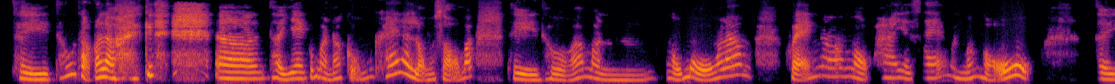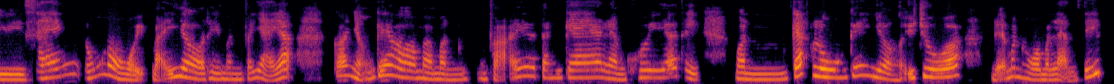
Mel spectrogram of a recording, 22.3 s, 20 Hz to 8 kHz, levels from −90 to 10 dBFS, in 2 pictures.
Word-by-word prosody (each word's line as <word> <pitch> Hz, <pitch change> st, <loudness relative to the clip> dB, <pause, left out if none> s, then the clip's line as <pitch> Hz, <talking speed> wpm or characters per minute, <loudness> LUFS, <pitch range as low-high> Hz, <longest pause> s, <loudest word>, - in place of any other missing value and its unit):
Thì 200 Hz, -4 st, +4 dB
thú 350 Hz, +4 st, 0 dB
thật -, -, +4 dB
á 250 Hz, -, +6 dB
là 275 Hz, -4 st, +9 dB, 0.3 s
cái, 350 Hz, -, +5 dB, 0.6 s
ờ, 225 Hz, -2 st, +6 dB
thời 210 Hz, -7 st, +2 dB
gian 225 Hz, +1 st, +2 dB
của 265 Hz, -, -2 dB
mình 225 Hz, -6 st, -1 dB
nó 225 Hz, +3 st, -2 dB
cũng 245 Hz, +7 st, -5 dB
khá 310 Hz, +3 st, -4 dB
là 360 Hz, -, +7 dB
lộn 195 Hz, -8 st, +2 dB
xộn 220 Hz, -, -1 dB
á. 270 Hz, -, +3 dB, 0.4 s
Thì 185 Hz, -4 st, +3 dB
thường 185 Hz, -4 st, -1 dB
á, 235 Hz, +7 st, -1 dB
mình 210 Hz, -7 st, -2 dB, 0.5 s
ngủ 200 Hz, -6 st, 0 dB
muộn 235 Hz, -6 st, +3 dB
lắm, 330 Hz, +6 st, +2 dB, 0.4 s
khoảng, 285 Hz, -, +2 dB
ơ, 310 Hz, -2 st, -5 dB, 0.2 s
1:00-2:00 250 Hz, +1 st, -2 dB
sáng 245 Hz, +7 st, -4 dB
mình 245 Hz, -8 st, -5 dB
mới 230 Hz, +3 st, -2 dB
ngủ, 280 Hz, +4 st, +4 dB, 0.7 s
thì 190 Hz, -2 st, +1 dB
sáng 250 Hz, +4 st, -2 dB, 0.2 s
đúng 275 Hz, +11 st, -7 dB
rồi, 275 Hz, -, +1 dB
7:00 275 Hz, -7 st, +1 dB
thì 215 Hz, -3 st, -4 dB
mình 205 Hz, -1 st, -6 dB
phải 215 Hz, +2 st, -6 dB
dậy 245 Hz, -, -3 dB
á. -, -, +1 dB, 0.4 s
Có -, -, -1 dB
những 240 Hz, -2 st, -3 dB
cái -, -, 0 dB, 0.2 s
hôm 245 Hz, -2 st, -1 dB
mà 220 Hz, -, 0 dB
mình 200 Hz, -2 st, -3 dB, 0.4 s
phải 275 Hz, +5 st, -4 dB, 0.2 s
tăng 255 Hz, -2 st, -4 dB
ca 260 Hz, 0 st, -1 dB
làm 215 Hz, -6 st, -3 dB
khuya 260 Hz, +3 st, -5 dB
á, -, -, -1 dB
thì 220 Hz, -6 st, -3 dB, 0.4 s
mình 215 Hz, -2 st, 0 dB, 0.4 s
cắt 330 Hz, +2 st, +3 dB
luôn 275 Hz, -4 st, +4 dB
cái 320 Hz, -, -2 dB, 0.2 s
giờ 220 Hz, -7 st, 0 dB
nghỉ -, -, -1 dB
trưa 280 Hz, -1 st, +3 dB
á, 330 Hz, -, +1 dB, 0.3 s
để -, -, -3 dB
mình 290 Hz, +1 st, -4 dB
ngồi 195 Hz, -8 st, -2 dB
mình 185 Hz, 0 st, -2 dB
làm -, -, -2 dB
tiếp, 320 Hz, +10 st, +2 dB
245 Hz, 185 wpm, -21 LUFS, 210-275 Hz, 0.7 s, là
